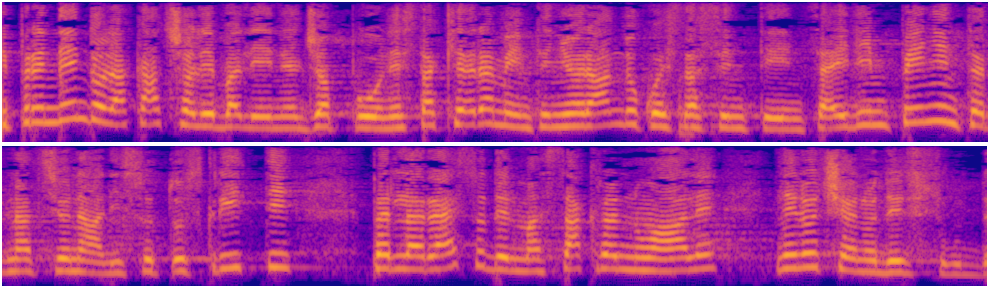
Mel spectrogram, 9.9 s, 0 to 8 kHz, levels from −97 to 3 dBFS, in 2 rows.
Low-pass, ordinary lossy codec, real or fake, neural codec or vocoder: none; none; real; none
